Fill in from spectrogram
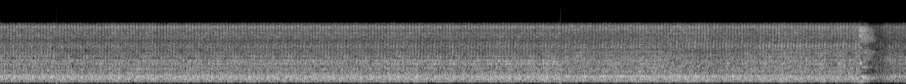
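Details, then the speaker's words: Remanufactured Bosch A-size inline injection pump for a Deutz 6.1L BF6L913C engine (Case 170B excavator) on the test stand, set to 325–326 at 6.8: steady, even high-speed hum and rattle until it spools down. Running properly. "now we're actually going to set 325 326 which is fine at 6.8 we're going to scream this bad boy"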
